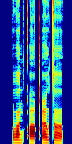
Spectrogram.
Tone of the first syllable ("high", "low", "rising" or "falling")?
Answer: high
